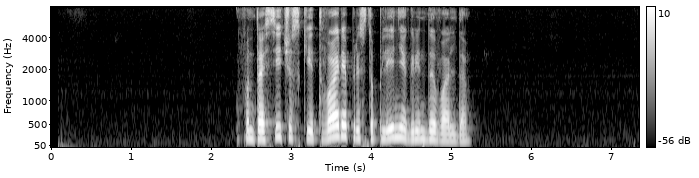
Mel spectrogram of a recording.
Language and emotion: Russian, neutral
